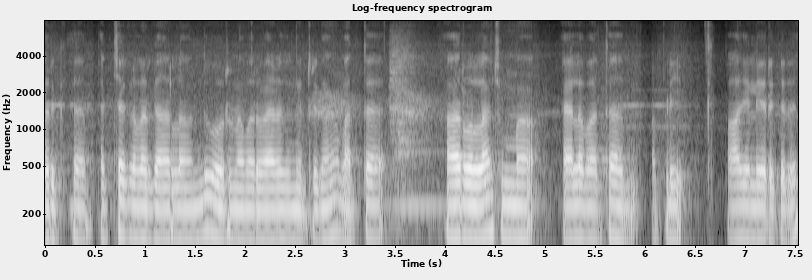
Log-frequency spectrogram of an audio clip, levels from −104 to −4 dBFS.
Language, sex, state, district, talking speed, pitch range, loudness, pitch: Tamil, male, Tamil Nadu, Kanyakumari, 160 wpm, 110-120 Hz, -19 LUFS, 115 Hz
